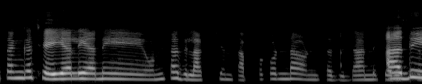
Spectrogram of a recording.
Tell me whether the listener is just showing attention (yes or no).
no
